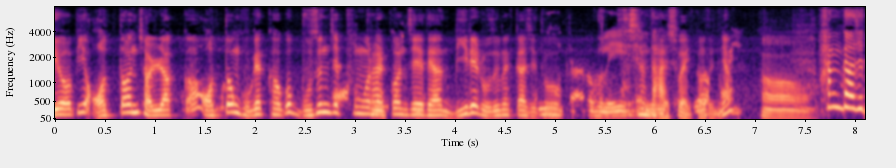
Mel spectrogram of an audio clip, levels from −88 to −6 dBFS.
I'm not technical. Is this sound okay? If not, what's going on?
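No. Echo leak: a loudspeaker's echo canceller likely let some sound back into the call, so a mostly faint copy trails about a fifth of a second behind, at 0.19–0.64, 1.2–1.72 (loudest), 1.96–2.47, 4.56–4.6 and 6.89–7.06 s.

Speech suppressed in double talk: with both sides talking, the echo canceller likely turned the talker down too, so speech sinks sharply or drops out at 2.75–4.24, 4.61–5.38 and 6.11–6.89 s.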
